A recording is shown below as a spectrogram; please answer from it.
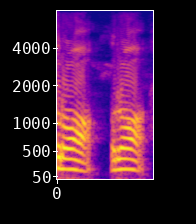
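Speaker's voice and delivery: را with a light tapped r; را with one flick of the tongue. Shown as a demonstration. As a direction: give را a quick tongue tap. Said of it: "ٹکرانے والی کیفیت".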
